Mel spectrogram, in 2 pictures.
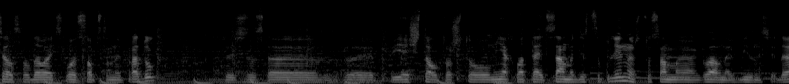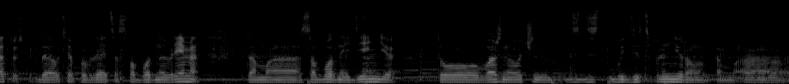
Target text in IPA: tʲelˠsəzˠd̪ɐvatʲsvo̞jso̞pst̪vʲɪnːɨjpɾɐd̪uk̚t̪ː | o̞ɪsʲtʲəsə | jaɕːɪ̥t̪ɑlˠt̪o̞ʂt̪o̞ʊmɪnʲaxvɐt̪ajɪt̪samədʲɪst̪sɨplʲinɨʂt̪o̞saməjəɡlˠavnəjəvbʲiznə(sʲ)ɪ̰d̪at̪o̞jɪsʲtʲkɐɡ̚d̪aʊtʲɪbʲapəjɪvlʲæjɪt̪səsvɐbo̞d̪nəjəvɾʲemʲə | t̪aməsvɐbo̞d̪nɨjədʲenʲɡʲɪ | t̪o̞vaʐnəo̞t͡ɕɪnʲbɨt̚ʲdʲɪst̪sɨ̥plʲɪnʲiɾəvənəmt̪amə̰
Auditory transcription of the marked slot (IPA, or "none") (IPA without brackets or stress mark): sʲ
